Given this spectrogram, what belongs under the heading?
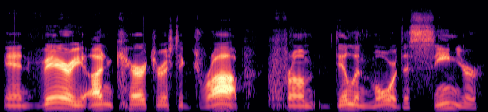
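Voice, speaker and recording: A man calling live football play-by-play from a broadcast booth, quick and chatty, joking with his partner. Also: mid-range voice, a bit bright, no echo. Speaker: play-by-play announcer. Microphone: broadcast booth headset. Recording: dull, muffled broadcast audio.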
